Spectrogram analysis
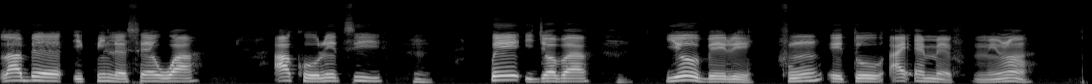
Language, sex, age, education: Yoruba, male, 15-29, tertiary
